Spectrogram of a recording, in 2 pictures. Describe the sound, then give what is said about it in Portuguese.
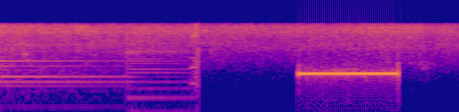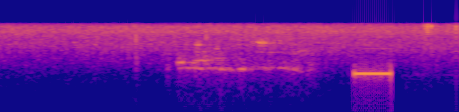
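Telephone line tones play while a call is being transferred: a brief layered multi-tone burst opens, then two steady single-pitch beeps sound, one long and one shorter, separated by quiet line hiss and a faint murmur. “Só um momentinho que eu vou transferir. Ah, maravilha, beleza, eu aguardo na linha.”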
